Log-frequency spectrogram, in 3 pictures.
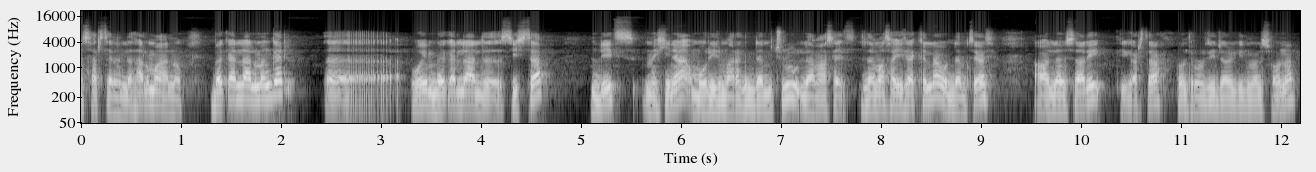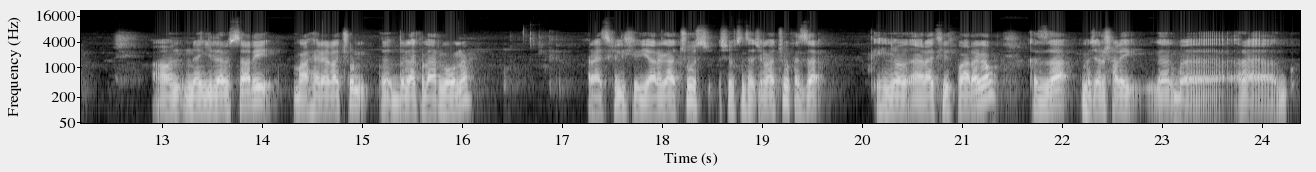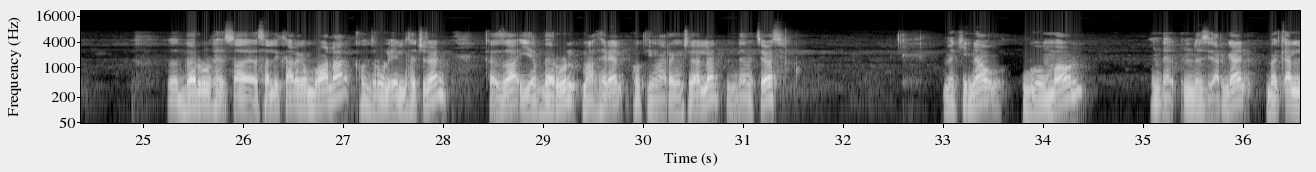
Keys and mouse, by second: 3.3-4.9 middle drag, 4.9-6.5 drag, 5.8-7.4 middle drag, 6.9-8.0 drag, 8.0 middle click, 8.8 ctrl+z, 8.8 right click, 9.6 ctrl+z, 10.7-13.7 right drag, 13.7 middle click, 14.4-17.4 right drag, 17.7-19.6 right drag, 24.9 ctrl+l, 29.0-31.5 right drag, 31.5 middle click, 32.0-36.5 middle drag.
